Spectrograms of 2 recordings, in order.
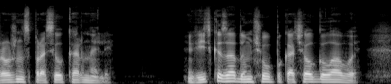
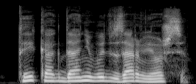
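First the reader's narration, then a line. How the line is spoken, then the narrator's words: Sad prediction. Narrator (Russian): печально предрекла Анда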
